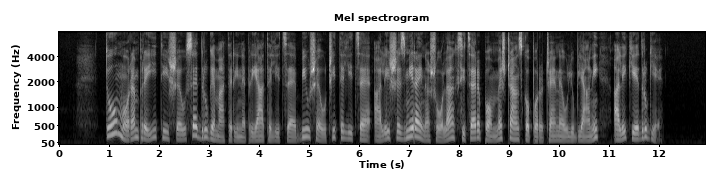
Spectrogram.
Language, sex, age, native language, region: Slovenian, female, 30-49, Slovenian, Primorsko-notranjska region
